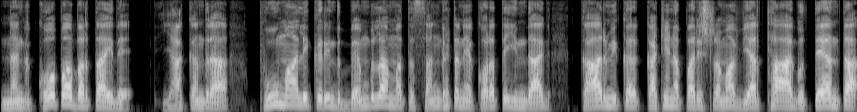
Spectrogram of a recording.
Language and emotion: Kannada, angry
